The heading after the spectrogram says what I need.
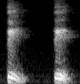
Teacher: a o t ele não encosta nos dentes superiores mas ele encosta nos alvéolos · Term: oclusiva alveol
